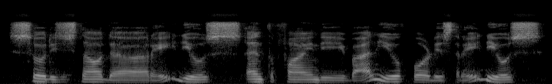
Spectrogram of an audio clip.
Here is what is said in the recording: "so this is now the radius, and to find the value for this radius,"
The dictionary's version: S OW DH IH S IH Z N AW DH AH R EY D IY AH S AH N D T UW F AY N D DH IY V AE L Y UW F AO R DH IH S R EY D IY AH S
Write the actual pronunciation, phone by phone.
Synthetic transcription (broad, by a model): S OW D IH S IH S N AW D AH R EY D IY AH S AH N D T UW F AY N D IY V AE L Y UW F AO R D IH S R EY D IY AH S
